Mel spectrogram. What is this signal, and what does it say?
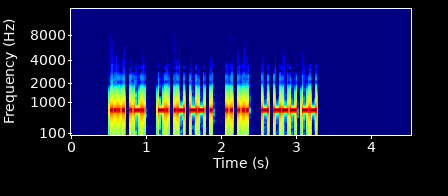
Morse code, heard as a keyed tone, about 44 wpm, 700 Hz. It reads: HR NAME IS TOM
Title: Common QSO Phrases 45wpm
